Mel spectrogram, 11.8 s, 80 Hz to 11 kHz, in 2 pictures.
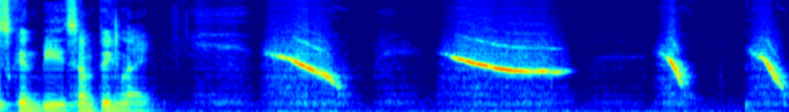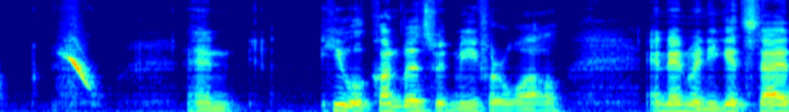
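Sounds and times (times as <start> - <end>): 
speech: 0.1 - 1.2, 7.4 - 7.7, 8.4 - 10.2, 10.8 - 11.8
person whistling in imitation of a hill myna: 2.0 - 2.7, 3.3 - 4.4, 5.0 - 6.7.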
